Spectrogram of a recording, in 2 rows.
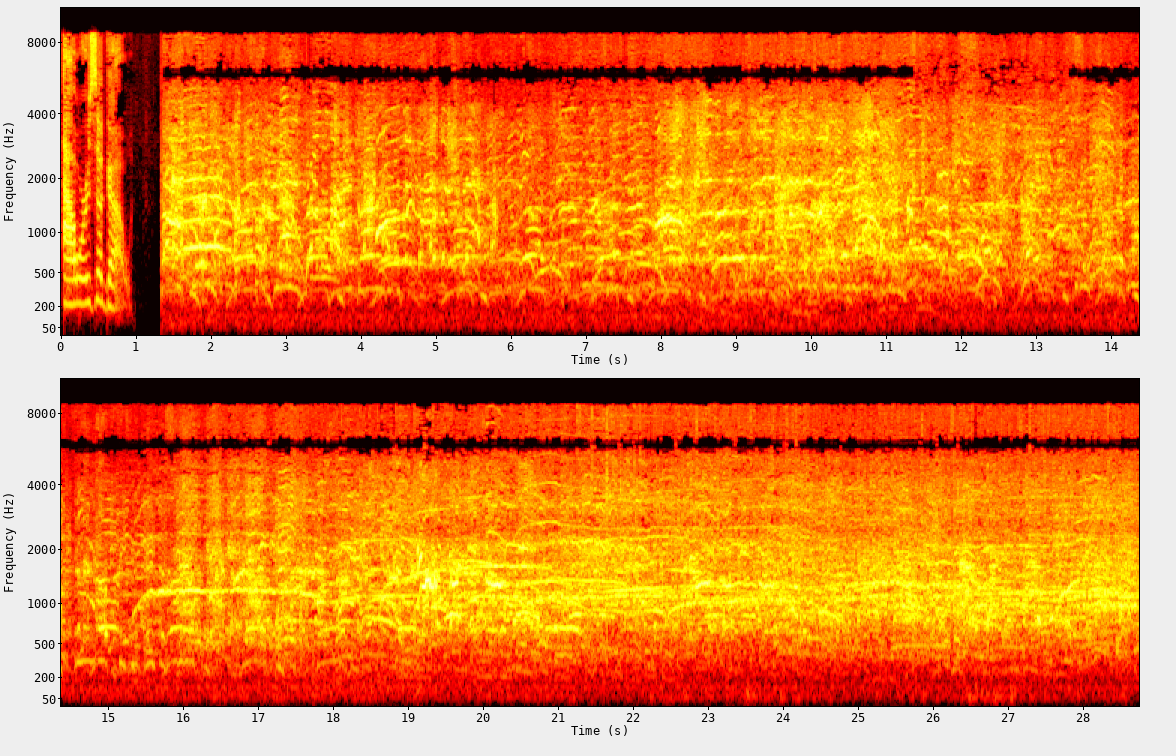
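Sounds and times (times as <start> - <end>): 
speech: 0.1 - 3.4
large outdoor crowd chatter at a protest rally: 1.4 - 28.7
raised shouting voices at a protest rally: 1.4 - 28.7.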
